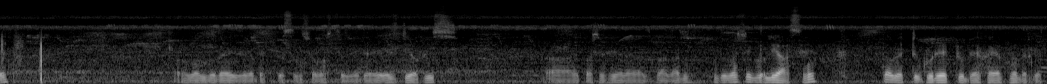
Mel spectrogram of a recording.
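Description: Insects giving a steady, high-pitched drone behind a man's voice talking in several stretches, with one sharp click less than half a second in.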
